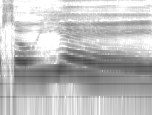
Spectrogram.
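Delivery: mock-cheerful sarcastic yay, high and drawn out. Reacting to news of a forecast ice storm: sarcastic cheer. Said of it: "I'm so sarcastic with that".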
